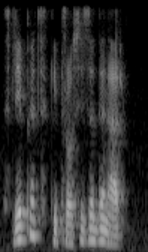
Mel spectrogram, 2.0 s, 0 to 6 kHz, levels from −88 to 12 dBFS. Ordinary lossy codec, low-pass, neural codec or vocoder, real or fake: none; 5.4 kHz; none; real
